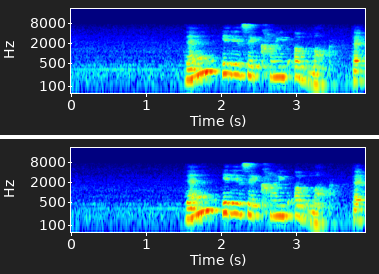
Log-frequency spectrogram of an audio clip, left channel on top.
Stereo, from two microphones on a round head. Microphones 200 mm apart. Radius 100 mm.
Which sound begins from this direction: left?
A woman speaking, at 1.5 s.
